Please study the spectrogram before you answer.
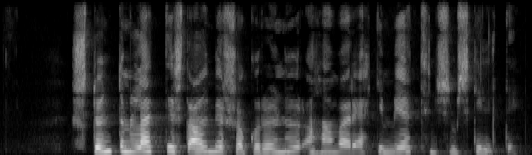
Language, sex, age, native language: Icelandic, female, 60-69, Icelandic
